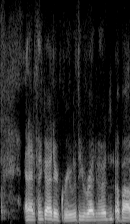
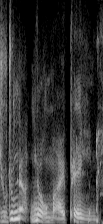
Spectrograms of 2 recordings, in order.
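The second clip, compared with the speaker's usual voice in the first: slow, drawn-out delivery, calm yet angry; 6 semitones higher than usual. Joining talk about Kratos's voices in God of War: Kratos voice. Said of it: "Don't turn into Kratos".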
